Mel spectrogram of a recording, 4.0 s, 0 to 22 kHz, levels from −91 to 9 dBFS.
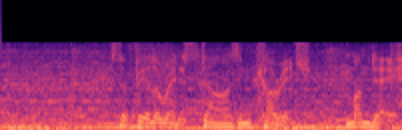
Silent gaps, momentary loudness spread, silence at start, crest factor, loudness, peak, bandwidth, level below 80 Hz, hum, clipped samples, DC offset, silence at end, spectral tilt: none; 6 LU; 0 s; 12 dB; -17 LUFS; -4 dBFS; 5.8 kHz; -26 dBFS; none; under 0.1%; under 0.1%; 0 s; -9.5 dB/octave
